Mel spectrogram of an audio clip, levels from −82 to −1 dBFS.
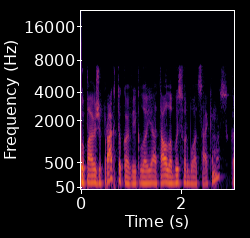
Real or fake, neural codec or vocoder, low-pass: real; none; 7.2 kHz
